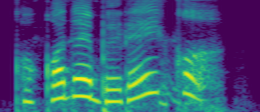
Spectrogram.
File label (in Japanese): 「ここでブレイク」, kawaii voice; 1200 kawaii voice!!; 色々なワンショット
